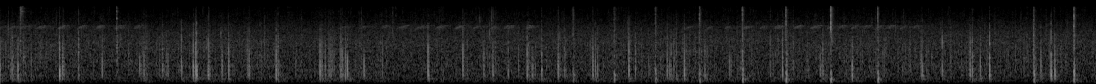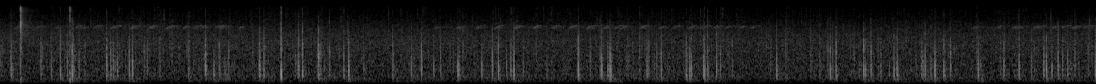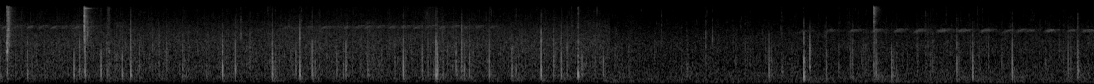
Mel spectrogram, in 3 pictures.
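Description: Rain falling, a dense, irregular spatter of sharp drops that thins out near the end. Through it, a high pulsing call about a second and a half long repeats every three seconds or so.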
